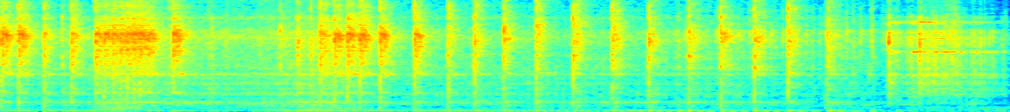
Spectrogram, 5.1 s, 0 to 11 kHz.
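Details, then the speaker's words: Yamaha Force 1 two-stroke motorcycle that had lost ignition, after fitting an aftermarket (KW) CDI and rewiring the pulser wire; crisp buzz picking up cleanly on throttle, firing steadily with no misses; running normally again. "Oke teman-teman motor udah hidup normal kembali"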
